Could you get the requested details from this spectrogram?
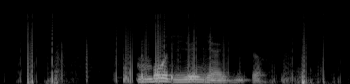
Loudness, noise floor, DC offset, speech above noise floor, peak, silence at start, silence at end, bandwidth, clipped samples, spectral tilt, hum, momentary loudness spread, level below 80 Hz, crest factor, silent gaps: -32 LUFS; -58 dBFS; under 0.1%; 29 dB; -14 dBFS; 0.25 s; 0.4 s; 11.5 kHz; under 0.1%; -8.5 dB/octave; none; 17 LU; -52 dBFS; 18 dB; none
